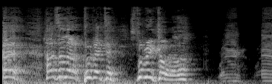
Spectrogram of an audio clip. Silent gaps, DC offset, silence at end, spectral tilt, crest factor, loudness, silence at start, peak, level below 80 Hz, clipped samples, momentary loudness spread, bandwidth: none; under 0.1%; 0 s; -5 dB/octave; 14 dB; -16 LUFS; 0.05 s; -2 dBFS; -32 dBFS; under 0.1%; 21 LU; 16 kHz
